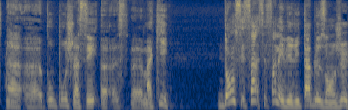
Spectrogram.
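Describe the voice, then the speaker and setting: The delivery is fairly slow with lively intonation, and the sound is dry and close with no echo. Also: man. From Cameroon. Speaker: caller on a live panel. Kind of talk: political commentary on a call-in panel. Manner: hesitant, many fillers and repetitions.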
